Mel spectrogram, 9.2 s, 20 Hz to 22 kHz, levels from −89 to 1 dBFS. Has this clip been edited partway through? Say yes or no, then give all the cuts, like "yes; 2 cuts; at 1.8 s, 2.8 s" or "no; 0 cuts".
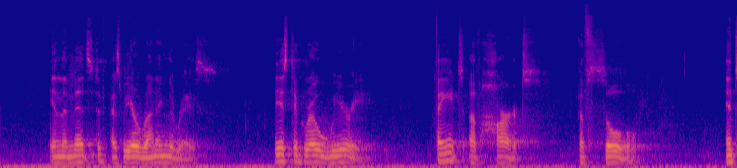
yes; 3 cuts; at 1.3 s, 3.4 s, 5.4 s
